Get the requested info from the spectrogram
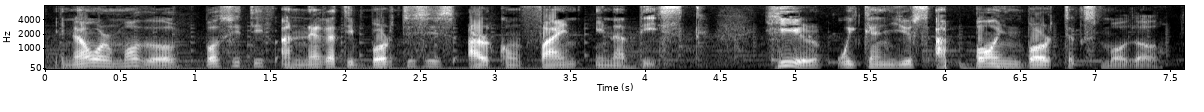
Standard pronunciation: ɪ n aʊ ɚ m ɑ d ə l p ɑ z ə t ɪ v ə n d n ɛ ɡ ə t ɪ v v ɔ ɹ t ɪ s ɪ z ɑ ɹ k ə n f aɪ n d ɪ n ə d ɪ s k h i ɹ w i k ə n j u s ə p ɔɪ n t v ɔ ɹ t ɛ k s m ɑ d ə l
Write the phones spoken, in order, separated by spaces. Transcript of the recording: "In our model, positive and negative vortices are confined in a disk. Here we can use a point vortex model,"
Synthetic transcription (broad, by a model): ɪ n aʊ ɚ m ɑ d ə l p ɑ s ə t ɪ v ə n n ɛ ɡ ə t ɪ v b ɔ ɹ t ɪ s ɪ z ɑ ɹ k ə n f aɪ n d ɪ n ə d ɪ s k h i ɹ w i k ə n j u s ə p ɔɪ n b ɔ ɹ t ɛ k s m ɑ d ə l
